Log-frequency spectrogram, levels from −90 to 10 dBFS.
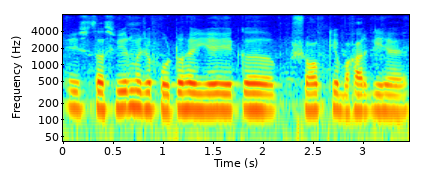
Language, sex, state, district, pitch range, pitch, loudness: Hindi, male, Chhattisgarh, Raipur, 145-160 Hz, 150 Hz, -13 LUFS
